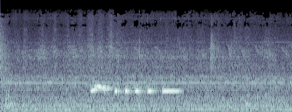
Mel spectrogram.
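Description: A bird calling: one short rising note, then about five short notes at an even pitch, about two seconds in. A faint steady hum lies under it.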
